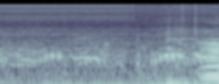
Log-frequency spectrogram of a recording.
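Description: An older high flyer pigeon coos in a low, soft, repeated burble, fairly close and gathering strength toward the end over faint background noise.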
